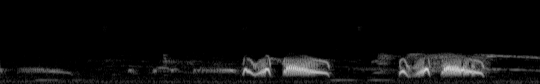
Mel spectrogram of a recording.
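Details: Decoy spotted dove of the 'giọng thổ' voice type, calling to provoke wild doves. A faint soft coo leads into two louder phrases of quick rising notes and a long falling coo, with a low hum behind.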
